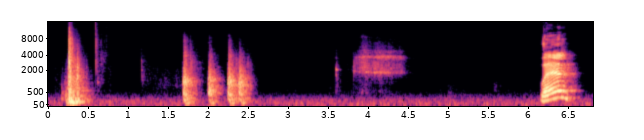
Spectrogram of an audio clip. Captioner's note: knocking; knocking continues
